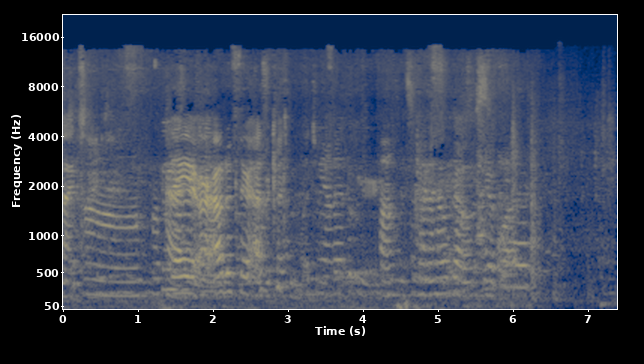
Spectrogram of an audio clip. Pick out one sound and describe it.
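A young woman speaks clearly and close by.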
